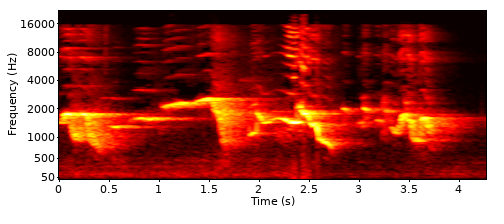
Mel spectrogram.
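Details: Sumbawa black-naped oriole in full song, used as a lure to prompt reluctant orioles into singing: a continuous flowing whistle that rises, holds, then drops and wavers through several linked slurred notes.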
